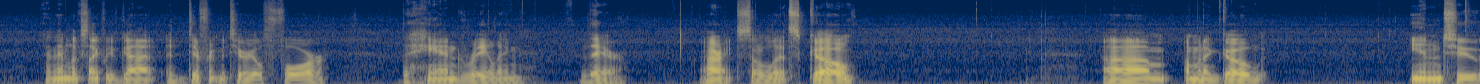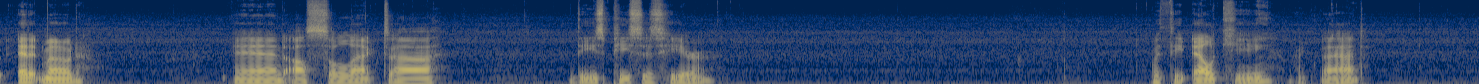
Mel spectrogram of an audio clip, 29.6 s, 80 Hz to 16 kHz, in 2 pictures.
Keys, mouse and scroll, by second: 7.4 shift+middle click, 7.9-9.7 shift+scroll down 1, 12.3 a, 13.8 right click, 14.7 Tab, 16.7 middle click, 17.6 shift+middle click, 18.3-18.6 scroll up 2, 18.6 shift+middle click, 20.1 l, 20.9 l, 22.0 l, 23.6 l, 24.6 l, 25.4 middle click, 27.4 l, 27.9-28.4 scroll up 2, 28.4 middle click, 29.2 scroll down 3.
